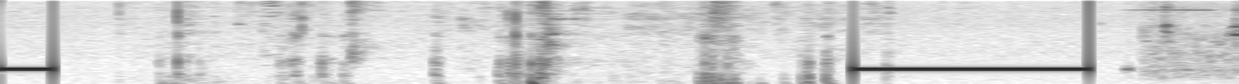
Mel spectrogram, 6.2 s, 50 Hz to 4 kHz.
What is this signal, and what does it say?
Ringback tone (North America), 440 + 480 Hz.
